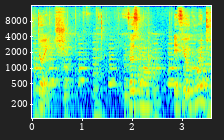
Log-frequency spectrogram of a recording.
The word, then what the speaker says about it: Deutsch: I am not Dutch. I am German. It's pronounced Deutsch.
